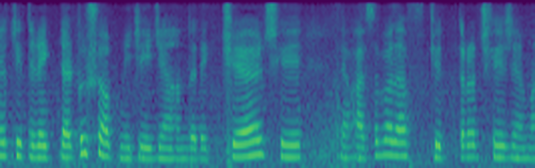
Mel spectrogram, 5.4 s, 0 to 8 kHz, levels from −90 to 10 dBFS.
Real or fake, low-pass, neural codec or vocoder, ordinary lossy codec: fake; 7.2 kHz; codec, 16 kHz, about 1 kbps, DyCAST, with the encoder's durations; MP3, 48 kbps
